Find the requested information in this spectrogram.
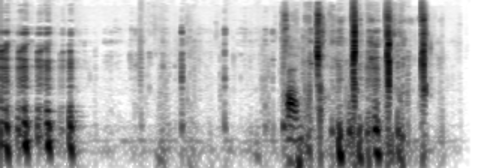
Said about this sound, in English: The sounds of us chewing.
